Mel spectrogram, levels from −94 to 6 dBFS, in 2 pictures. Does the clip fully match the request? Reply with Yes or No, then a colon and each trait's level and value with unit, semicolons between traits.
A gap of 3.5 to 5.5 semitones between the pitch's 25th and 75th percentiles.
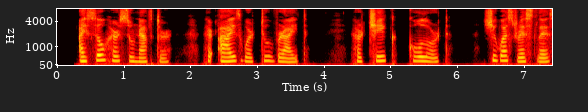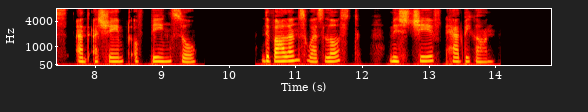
No: narrow, 2.4 semitones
